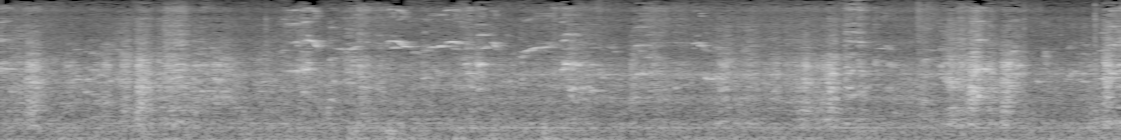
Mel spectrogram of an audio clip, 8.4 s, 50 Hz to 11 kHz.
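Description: Class 334 Juniper electric multiple unit heard from inside the carriage while running: a steady low rumble with occasional knocks, and short squeaks and creaks from the coach's suspension.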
